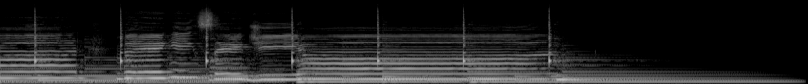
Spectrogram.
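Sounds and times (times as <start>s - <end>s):
tenor voice singing: 0.0s - 5.7s.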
